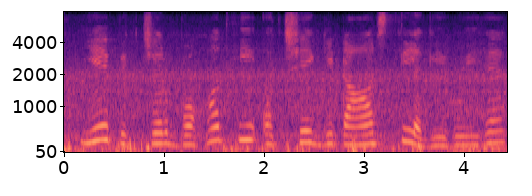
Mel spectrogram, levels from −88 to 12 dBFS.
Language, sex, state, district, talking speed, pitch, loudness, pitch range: Hindi, female, Punjab, Fazilka, 135 wpm, 210 Hz, -17 LUFS, 185-250 Hz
